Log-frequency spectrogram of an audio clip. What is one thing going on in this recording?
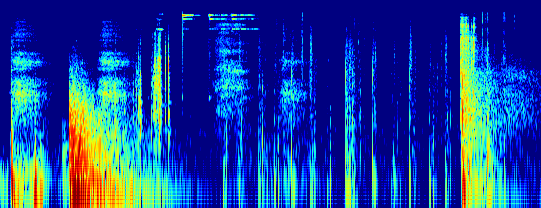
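A rifle shot cracks loudly.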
